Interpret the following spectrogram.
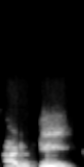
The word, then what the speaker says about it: antique: when you're pronouncing something you need to emphasize on the syllables as well one is antic and the other is antique both of them are different one antique is old-fashioned and the other antique a-n-t-i-c is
